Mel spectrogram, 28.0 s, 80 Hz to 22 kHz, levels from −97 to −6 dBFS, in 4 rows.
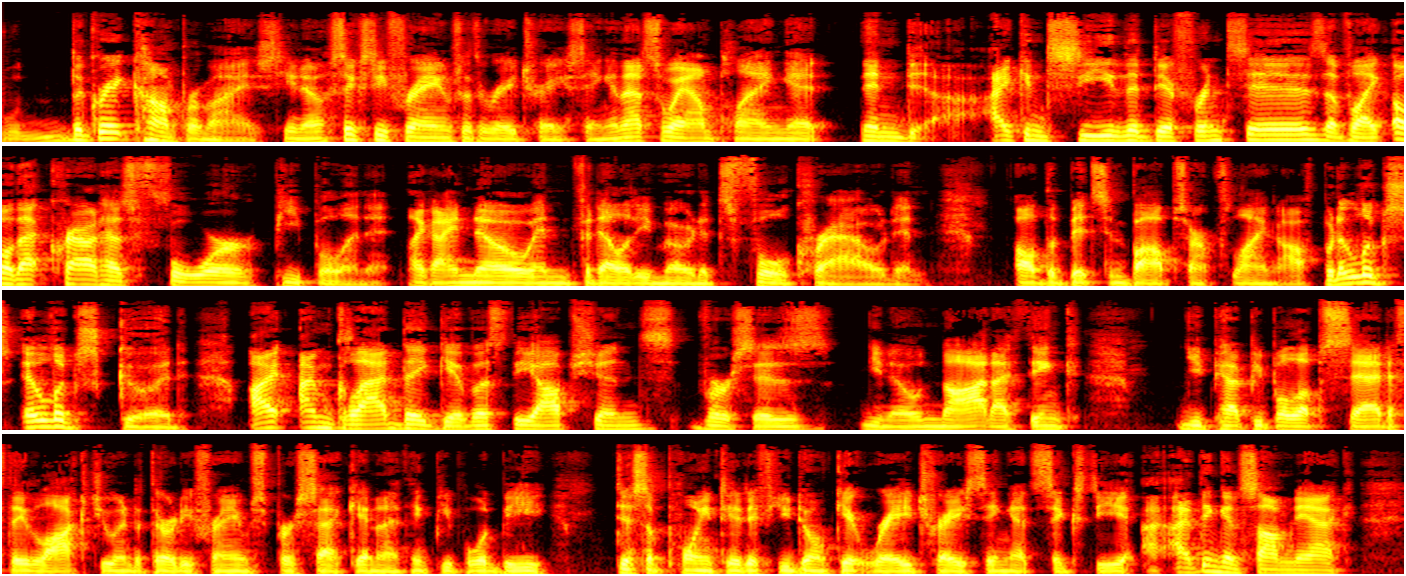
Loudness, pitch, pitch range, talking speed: -21 LUFS, 100 Hz, 90-125 Hz, 220 wpm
